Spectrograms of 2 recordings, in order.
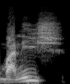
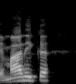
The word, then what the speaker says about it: Maniche: o Maniche, como se dizia em Portugal, mas a pronúncia correta é Manica, um, que uh, saiu ontem no F80.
